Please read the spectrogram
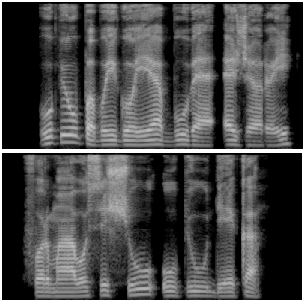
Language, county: Lithuanian, Šiauliai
